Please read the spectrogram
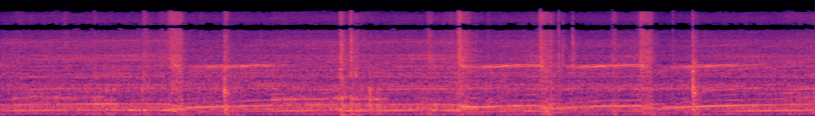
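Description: Centrifugal juicer's motor running at high speed, its pitch dipping four times as produce is pressed down the feed chute and climbing back as it spins up again. Sharp clicks are scattered through it.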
